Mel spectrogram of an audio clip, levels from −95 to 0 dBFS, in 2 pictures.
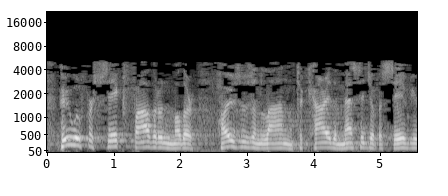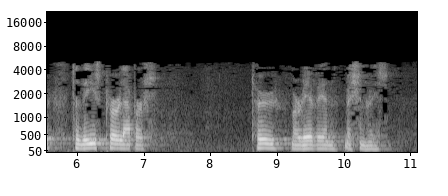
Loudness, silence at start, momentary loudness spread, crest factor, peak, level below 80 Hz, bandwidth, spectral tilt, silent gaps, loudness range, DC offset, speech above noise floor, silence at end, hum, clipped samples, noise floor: -20 LUFS; 0 s; 10 LU; 16 dB; -4 dBFS; -56 dBFS; 5.4 kHz; -9 dB/octave; none; 4 LU; under 0.1%; 34 dB; 0.4 s; none; under 0.1%; -53 dBFS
